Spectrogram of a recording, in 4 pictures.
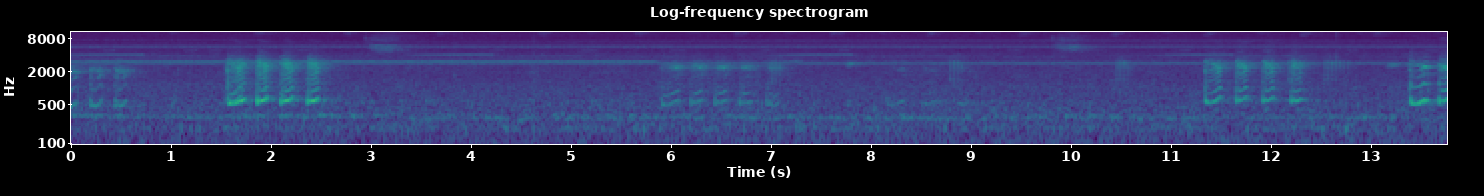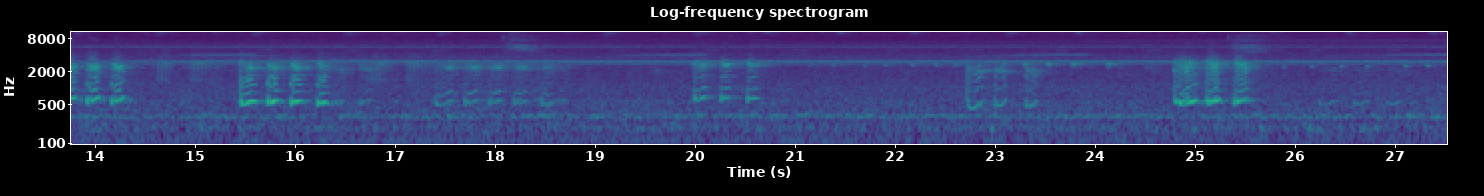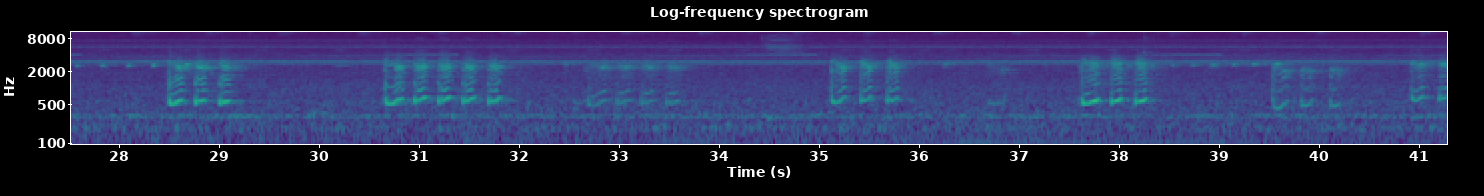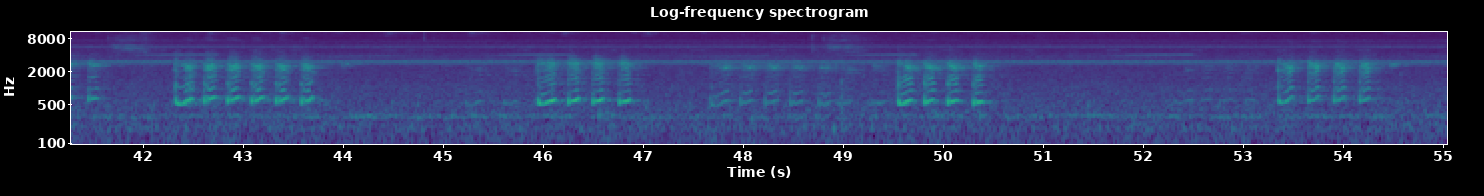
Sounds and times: Frog Sound 0:00.0 - 0:00.8
Frog Sound 0:01.5 - 0:02.8
Frog Sound 0:05.9 - 0:07.3
Frog Sound 0:08.2 - 0:09.2
Frog Sound 0:11.3 - 0:12.8
Frog Sound 0:13.4 - 0:18.8
Frog Sound 0:20.0 - 0:20.9
Frog Sound 0:22.6 - 0:24.2
Frog Sound 0:24.8 - 0:27.4
Frog Sound 0:28.1 - 0:29.4
Frog Sound 0:30.6 - 0:33.8
Frog Sound 0:34.6 - 0:44.1
Frog Sound 0:45.2 - 0:50.7
Frog Sound 0:52.3 - 0:54.8

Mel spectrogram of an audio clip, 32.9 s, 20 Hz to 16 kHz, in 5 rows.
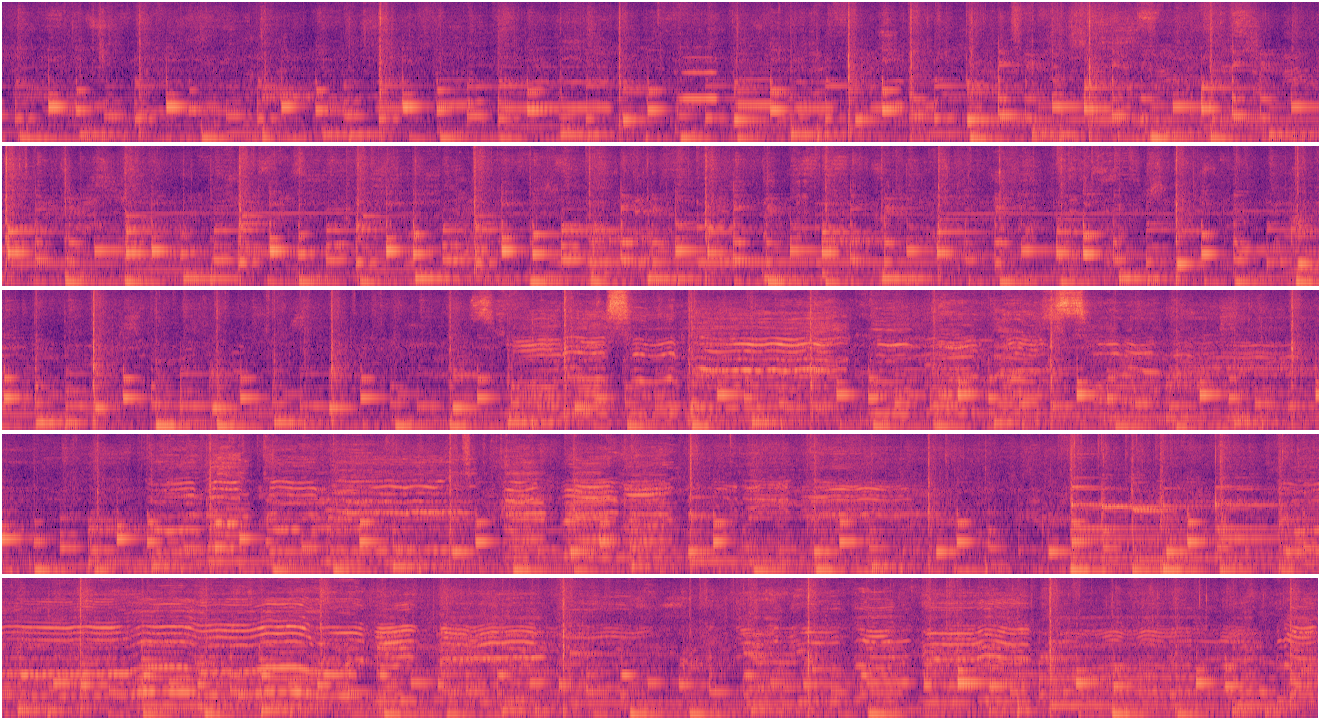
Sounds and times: gamelan ensemble 0:00.0 - 0:32.9

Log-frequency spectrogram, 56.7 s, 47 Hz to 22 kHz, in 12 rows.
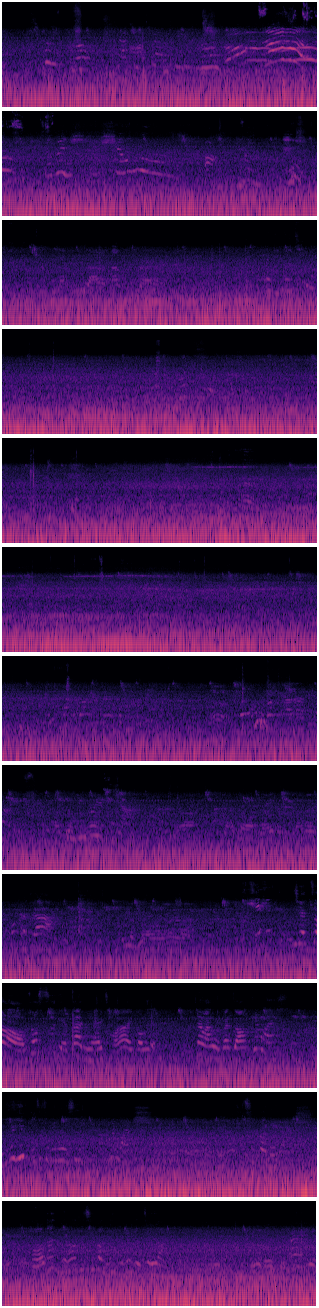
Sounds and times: Traffic sound 0:00.0 - 0:56.6
walking in the Park 0:00.0 - 0:56.6
Child 0:00.5 - 0:09.4

